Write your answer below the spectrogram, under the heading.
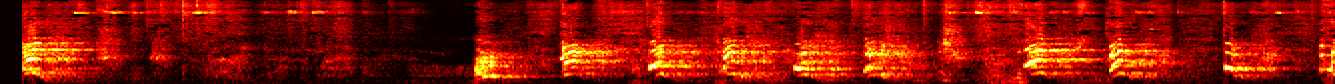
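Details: Doberman on duty guarding its home, barking in quick repeated bursts, roughly two barks a second after a brief lull, deep harmonic woofs with faint background noise.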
